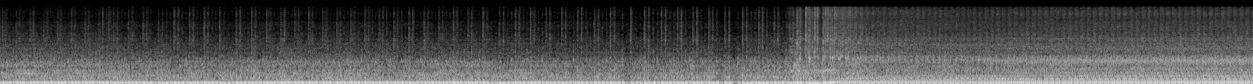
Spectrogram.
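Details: 1970s Layton roller compactor, Ford Taunus 60-degree V4, previously ran about 20 seconds then died (fuel delivery suspected): steady even idle then clean smooth rev rise, no misses or knocks; fixed.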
